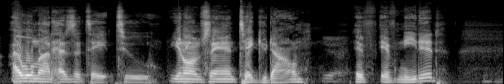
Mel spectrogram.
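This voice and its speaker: A man speaks in a normal speaking voice at a moderate pace. The recording is very clean, with a silent background. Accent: American. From Wisconsin (Burlington). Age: 30s. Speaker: podcast co-host. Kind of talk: casual chat.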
